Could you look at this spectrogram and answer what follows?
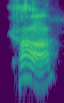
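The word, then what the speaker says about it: क: So we use this, we add the short A for pronunciation, ka.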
